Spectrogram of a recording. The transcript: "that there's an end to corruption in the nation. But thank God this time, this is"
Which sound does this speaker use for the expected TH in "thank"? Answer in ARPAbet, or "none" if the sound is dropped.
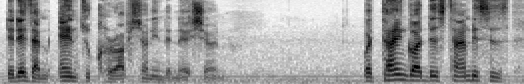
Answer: T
